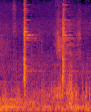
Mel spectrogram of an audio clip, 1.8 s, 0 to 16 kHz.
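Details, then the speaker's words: V8 BMW X5: sharp metallic clunks about every 0.8 seconds over a low driveline rumble; transfer case or front differential suspected; front differential oil drained full of metal, indicating front differential failure. "This noise could have been the transfer case, which is so common on going bad on these X5s, or it could have been the front differential, which I wanted it to be because that's the cheaper option."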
